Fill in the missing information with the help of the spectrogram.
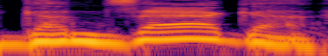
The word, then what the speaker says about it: Gonzaga: And I have to tell myself every time I say it, okay, short A, Gonzaga. So it's funny you mentioned that, because it still doesn't come fully naturally.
